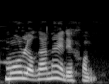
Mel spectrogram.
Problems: constant background noise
